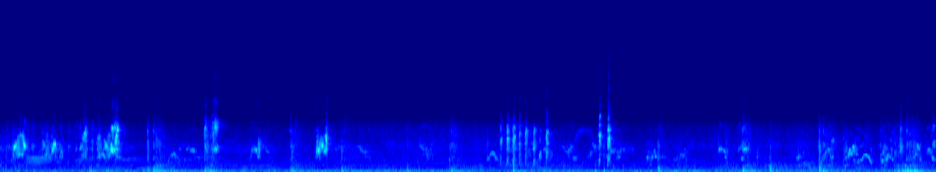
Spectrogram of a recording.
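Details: Budgerigar colony in an aviary, continuous twittering and warbled chirps from numerous birds layered together, short sharp squeaks scattered throughout, with frequent wing flutters and a low steady hum.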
